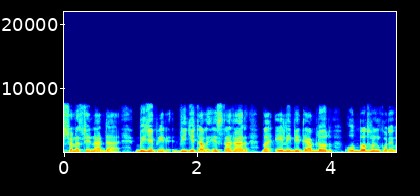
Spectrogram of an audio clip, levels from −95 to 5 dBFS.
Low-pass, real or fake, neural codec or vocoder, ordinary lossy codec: none; fake; codec, 16 kHz, 4 kbps, X-Codec, HuBERT features, trained on LibriSpeech; none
